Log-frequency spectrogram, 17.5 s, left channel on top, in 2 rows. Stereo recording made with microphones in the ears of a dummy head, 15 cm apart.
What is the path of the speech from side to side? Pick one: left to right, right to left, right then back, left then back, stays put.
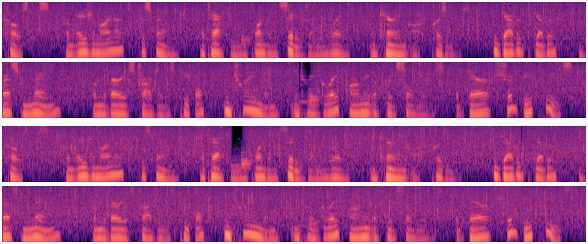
stays put.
